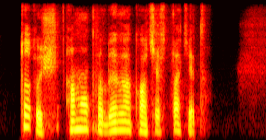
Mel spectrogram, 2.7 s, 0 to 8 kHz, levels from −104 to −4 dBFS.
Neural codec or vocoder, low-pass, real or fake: codec, 44.1 kHz, 2.6 kbps, DAC; 7.2 kHz; fake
